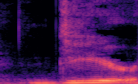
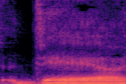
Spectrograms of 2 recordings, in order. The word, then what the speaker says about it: der: I mean, dear Herr, dear Ernte. It's der Herr, der Ernte. It's all the same vowel, people.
